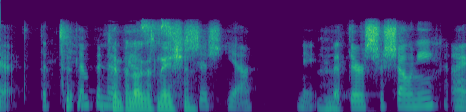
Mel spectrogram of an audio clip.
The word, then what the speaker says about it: Timpanogos: The Timpanogos Yeah.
